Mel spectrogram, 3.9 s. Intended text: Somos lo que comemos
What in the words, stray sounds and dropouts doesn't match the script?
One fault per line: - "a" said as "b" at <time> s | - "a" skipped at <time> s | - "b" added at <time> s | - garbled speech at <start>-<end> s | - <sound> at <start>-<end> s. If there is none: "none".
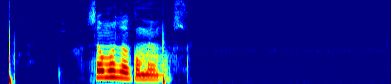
- "que" skipped at 1.3 s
